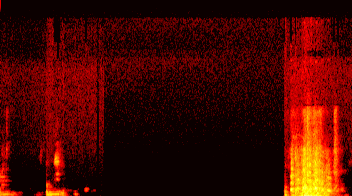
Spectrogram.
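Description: A male racing pigeon, an imported Koopman bird, gives a couple of soft, low coos, then a silent pause, then a louder, fuller coo close by near the end.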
